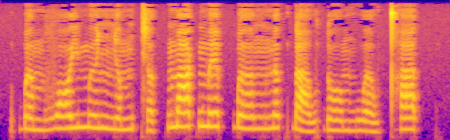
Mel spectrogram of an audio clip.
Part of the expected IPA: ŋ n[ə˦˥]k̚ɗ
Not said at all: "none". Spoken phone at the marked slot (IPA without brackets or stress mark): ə˦˥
